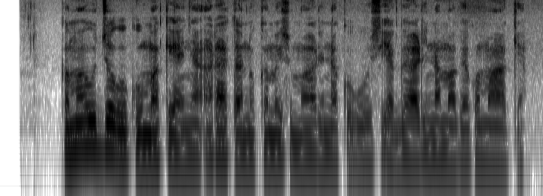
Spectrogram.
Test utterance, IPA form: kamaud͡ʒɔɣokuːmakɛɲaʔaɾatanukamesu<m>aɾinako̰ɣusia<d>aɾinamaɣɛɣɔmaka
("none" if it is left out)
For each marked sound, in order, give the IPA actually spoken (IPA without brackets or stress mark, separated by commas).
m, ɡ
